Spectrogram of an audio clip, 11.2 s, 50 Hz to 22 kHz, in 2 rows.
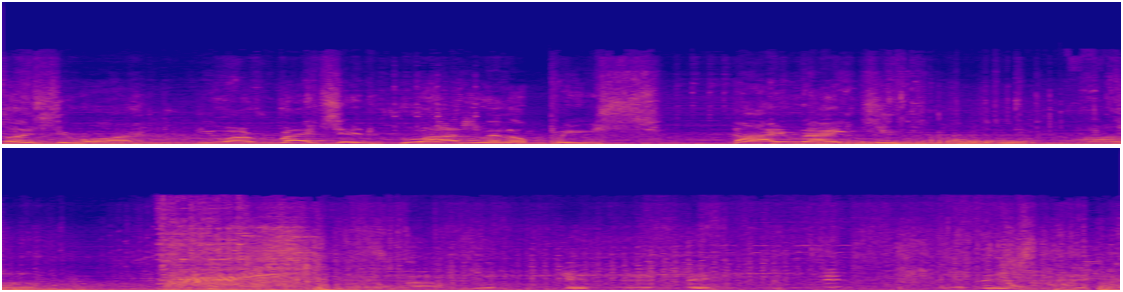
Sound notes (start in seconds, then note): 8.4 grunting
